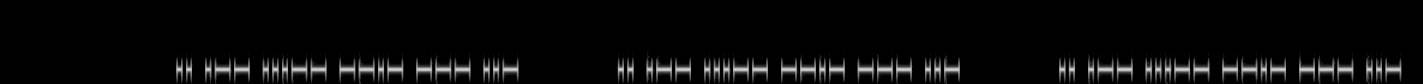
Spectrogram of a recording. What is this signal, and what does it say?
Morse code, heard as a keyed tone, about 25 wpm, 700 Hz. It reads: IW3QOU IW3QOU IW3QOU
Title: DXCC-100 Call Signs - 6 Characters - Repeated 3x - 25wpm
